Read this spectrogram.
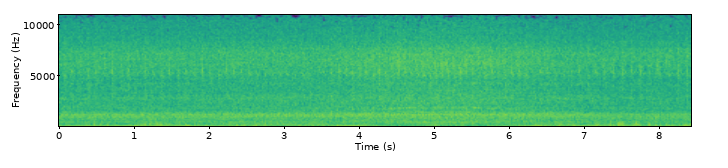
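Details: Mini Cooper S at idle: a fast, light ticking or tappety clatter, about four per second, on top of the engine. Owner thinks it comes from around the chain area, heard mainly with the engine running and from inside with the window open. Cause unknown.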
